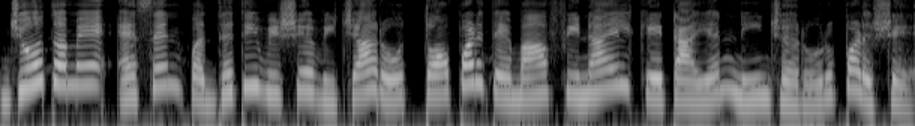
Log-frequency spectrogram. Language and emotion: Gujarati, neutral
